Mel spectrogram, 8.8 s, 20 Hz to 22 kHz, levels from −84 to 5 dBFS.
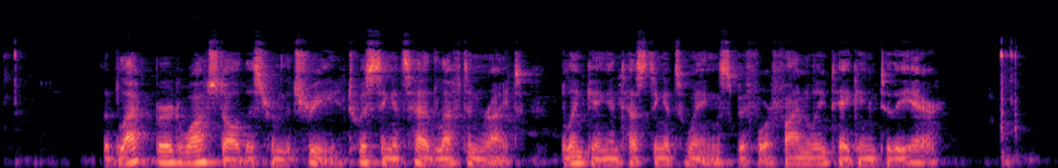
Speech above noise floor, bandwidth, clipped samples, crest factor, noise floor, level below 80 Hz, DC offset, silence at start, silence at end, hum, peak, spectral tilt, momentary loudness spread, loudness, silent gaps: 41 dB; 9.6 kHz; under 0.1%; 22 dB; -63 dBFS; -54 dBFS; under 0.1%; 0.1 s; 0.35 s; none; -2 dBFS; -4 dB/octave; 10 LU; -22 LUFS; none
